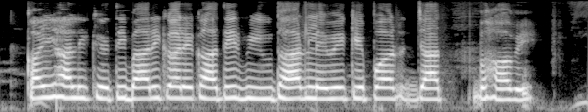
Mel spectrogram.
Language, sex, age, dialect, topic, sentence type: Bhojpuri, male, 18-24, Northern, banking, statement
